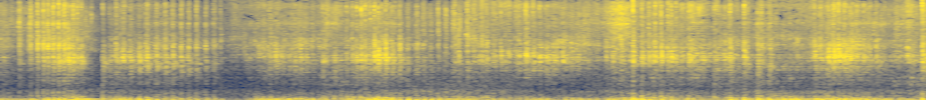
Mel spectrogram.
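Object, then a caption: Corrugated cardboard sheet. Long nails of both hands scratch fast across the ridges of a ribbed corrugated cardboard sheet. The result is a dense, rapid rattling scrape that swells and fades in bright waves over a low, steady rumble.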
